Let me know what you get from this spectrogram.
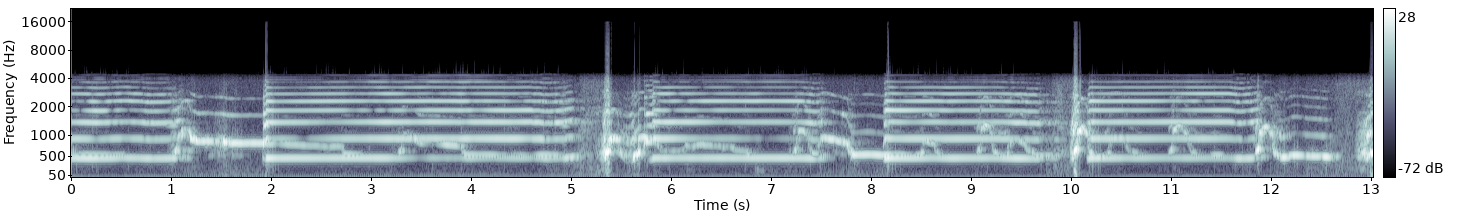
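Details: Horn and dog duet: long flat horn blasts held for several seconds alternate with the pet dog's quavering, bending howls that rise and dip around the horn's pitch, repeated through the recording.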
